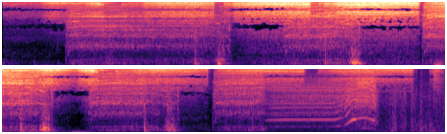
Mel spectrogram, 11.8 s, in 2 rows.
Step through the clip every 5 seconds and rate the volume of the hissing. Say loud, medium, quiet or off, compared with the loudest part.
loud, loud, quiet.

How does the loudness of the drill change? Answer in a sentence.
The volume of the drill goes up, then down.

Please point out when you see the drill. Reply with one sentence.
You can hear the drill from 0.0 to 11.7 s.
